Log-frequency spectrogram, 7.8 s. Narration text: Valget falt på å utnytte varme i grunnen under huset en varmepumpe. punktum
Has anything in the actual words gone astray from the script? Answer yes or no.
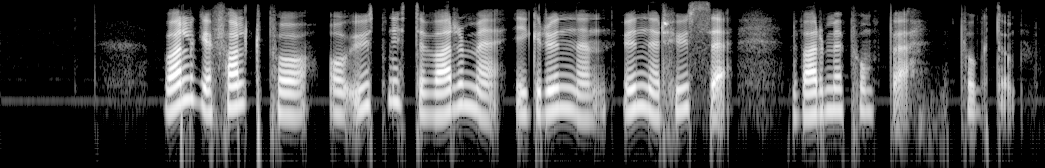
no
